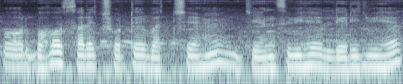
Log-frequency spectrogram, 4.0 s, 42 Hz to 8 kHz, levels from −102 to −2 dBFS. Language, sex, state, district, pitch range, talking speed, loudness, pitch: Hindi, male, Bihar, West Champaran, 115-130 Hz, 180 wpm, -15 LUFS, 125 Hz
